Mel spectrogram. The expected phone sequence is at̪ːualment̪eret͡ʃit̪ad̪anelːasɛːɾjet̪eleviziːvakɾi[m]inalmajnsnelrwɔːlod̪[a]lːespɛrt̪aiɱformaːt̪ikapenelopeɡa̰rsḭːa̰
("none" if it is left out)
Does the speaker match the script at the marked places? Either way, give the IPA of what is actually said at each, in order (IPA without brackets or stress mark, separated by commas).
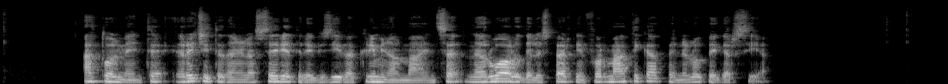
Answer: m, e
